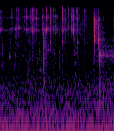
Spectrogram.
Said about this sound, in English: I'll do a little spritz.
